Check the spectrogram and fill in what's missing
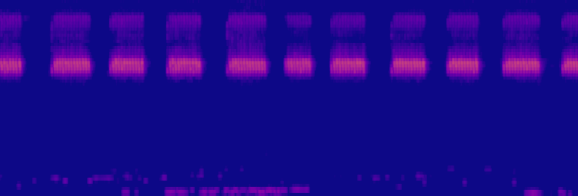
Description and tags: Loop of a cicada, recorded in Australia.
Have a sound request?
